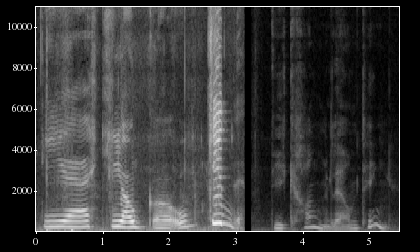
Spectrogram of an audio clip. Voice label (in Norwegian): hyponasalitet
